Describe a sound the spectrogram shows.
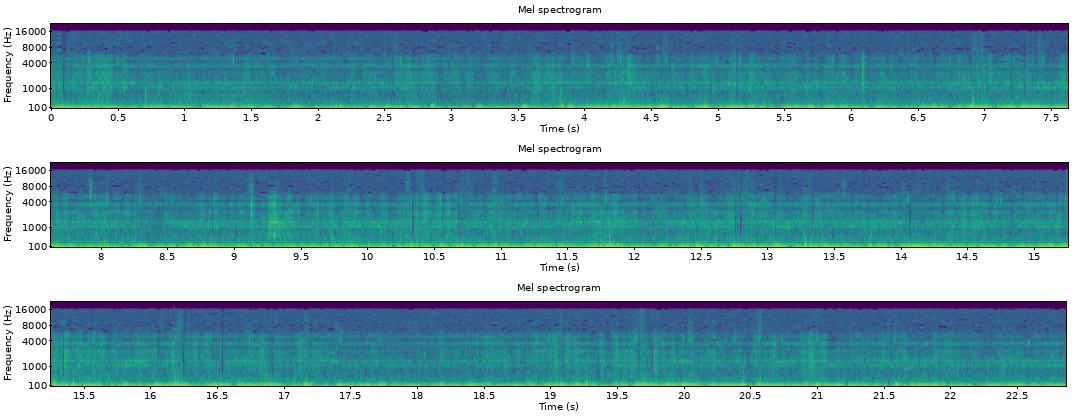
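Wind rumbles and buffets loudly against a microphone.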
